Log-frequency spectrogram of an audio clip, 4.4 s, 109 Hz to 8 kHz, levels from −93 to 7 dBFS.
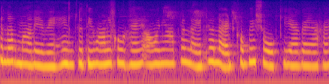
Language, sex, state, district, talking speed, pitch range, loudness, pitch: Hindi, female, Odisha, Malkangiri, 260 wpm, 285-315 Hz, -12 LUFS, 305 Hz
